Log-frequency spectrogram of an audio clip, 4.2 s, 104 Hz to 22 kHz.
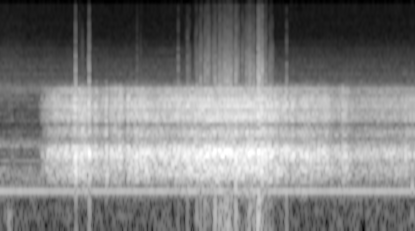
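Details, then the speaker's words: Yaesu FT-101 radio after a power switch fix and new line filter capacitors and fuse lamp, on lower sideband through an external speaker. Steady, even hiss with faint crackles and no distortion; normal receiver static. "really sounds like it's receiving good"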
